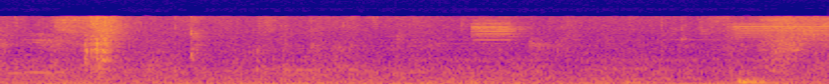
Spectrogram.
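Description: Billiard shot in a quiet hall: a faint click of the cue striking the ball, then a short high beep or chirp and a dull low thump near the end.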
